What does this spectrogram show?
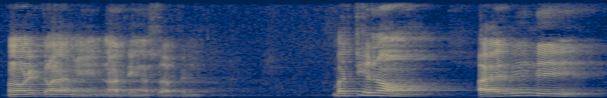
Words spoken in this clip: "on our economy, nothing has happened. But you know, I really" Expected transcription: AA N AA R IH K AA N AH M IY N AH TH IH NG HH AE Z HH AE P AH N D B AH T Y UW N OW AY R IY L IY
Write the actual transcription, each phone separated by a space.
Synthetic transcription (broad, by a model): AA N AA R IH K AA N AH M IY N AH T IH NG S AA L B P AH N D B AH T Y UW N OW AY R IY L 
